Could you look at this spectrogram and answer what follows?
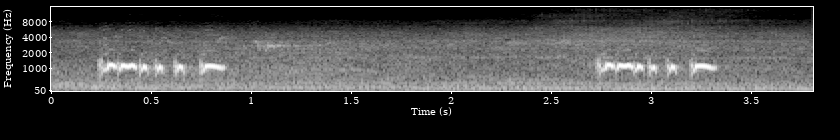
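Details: Big-voiced local zebra dove calling to lure rivals. Two quick, rolling cooing phrases roughly 2.5 seconds apart over steady low background hiss.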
